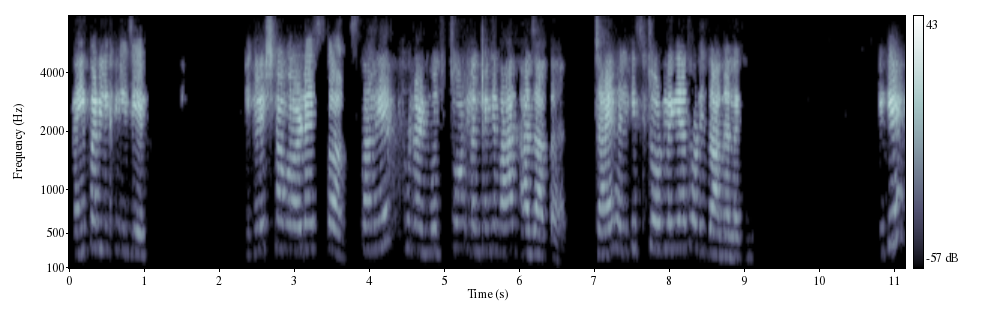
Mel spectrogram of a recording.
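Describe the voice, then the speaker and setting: A woman's voice: high voice, fairly even intonation, unhurried, long pauses, bright, forceful tone, dry recording. A woman biology teacher lecturing in a classroom, asking the class questions and repeating their answers back, in a dull lo-fi recording. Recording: dull lo-fi sound.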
